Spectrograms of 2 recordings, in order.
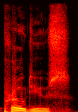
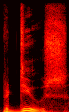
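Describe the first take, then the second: First: The stress is on the first syllable. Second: The stress is on the second syllable. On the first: It is a noun. "stress on the first syllable... make a word a noun" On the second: It is a verb. "stressing on the second syllable would make it a verb"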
